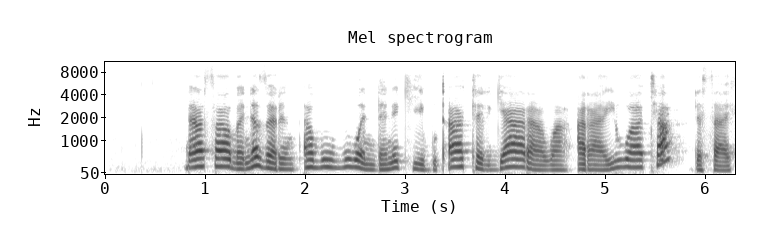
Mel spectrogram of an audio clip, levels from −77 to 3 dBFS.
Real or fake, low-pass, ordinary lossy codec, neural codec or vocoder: fake; 9.9 kHz; none; codec, 44.1 kHz, 2.6 kbps, SNAC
